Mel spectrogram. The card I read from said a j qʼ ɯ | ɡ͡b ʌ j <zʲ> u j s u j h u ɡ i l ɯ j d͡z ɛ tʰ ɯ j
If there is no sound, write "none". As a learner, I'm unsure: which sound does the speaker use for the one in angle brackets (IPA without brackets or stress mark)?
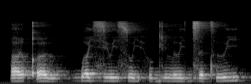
zʲ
